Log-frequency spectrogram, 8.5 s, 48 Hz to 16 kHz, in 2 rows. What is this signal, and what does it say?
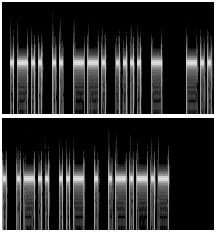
Morse code, heard as a keyed tone, about 17 wpm, 700 Hz. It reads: LIGHT BLUE.
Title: Additional Easy Phrases 17wpm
